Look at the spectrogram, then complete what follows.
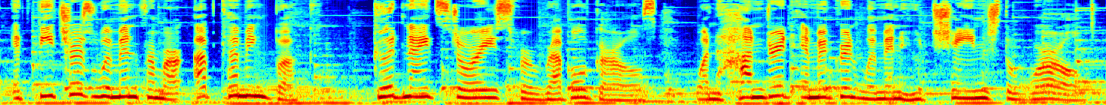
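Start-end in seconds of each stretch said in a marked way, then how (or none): none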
